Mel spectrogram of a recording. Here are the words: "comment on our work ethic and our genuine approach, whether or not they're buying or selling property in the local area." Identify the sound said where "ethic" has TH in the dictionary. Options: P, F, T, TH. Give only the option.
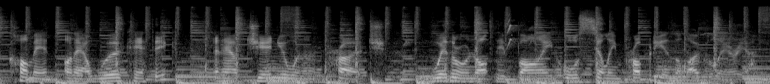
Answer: TH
